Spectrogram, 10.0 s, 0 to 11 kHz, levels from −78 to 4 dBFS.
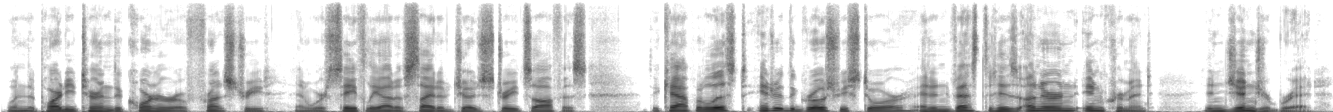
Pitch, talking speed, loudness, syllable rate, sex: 120 Hz, 190 wpm, -18 LUFS, 6.6 syllables/s, male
